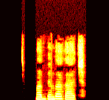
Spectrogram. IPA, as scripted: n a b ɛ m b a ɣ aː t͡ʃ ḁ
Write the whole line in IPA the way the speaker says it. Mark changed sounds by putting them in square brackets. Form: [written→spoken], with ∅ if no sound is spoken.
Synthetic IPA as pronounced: [n→m] a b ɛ m b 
